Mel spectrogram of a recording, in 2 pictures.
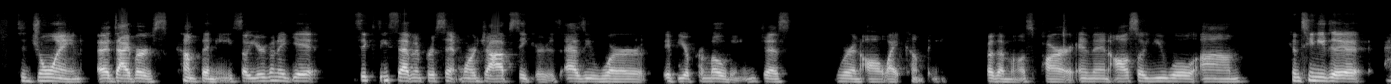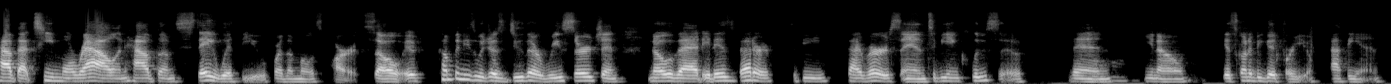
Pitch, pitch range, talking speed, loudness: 145 Hz, 135-160 Hz, 185 wpm, -16 LUFS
